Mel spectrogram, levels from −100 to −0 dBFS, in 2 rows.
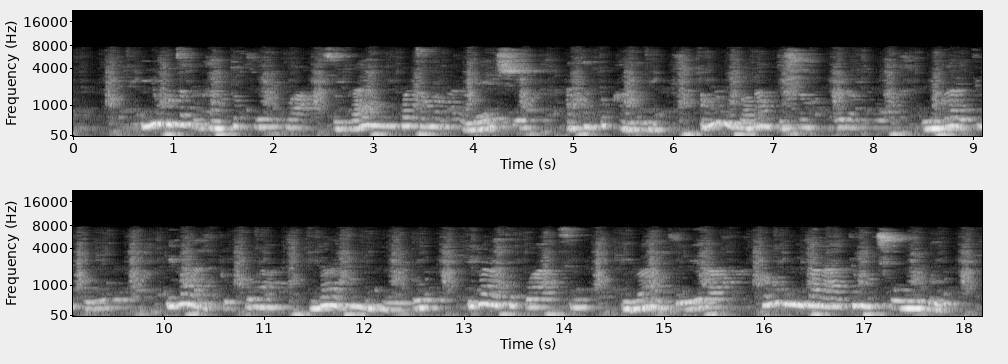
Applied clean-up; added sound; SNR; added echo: classical method WPE with log-MMSE.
